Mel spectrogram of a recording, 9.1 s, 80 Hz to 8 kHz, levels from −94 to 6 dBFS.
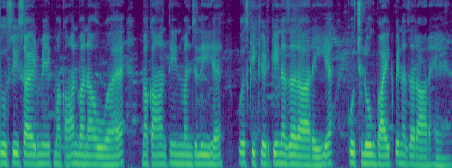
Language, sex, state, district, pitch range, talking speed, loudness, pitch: Hindi, female, Bihar, West Champaran, 150-165 Hz, 170 wpm, -19 LUFS, 160 Hz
